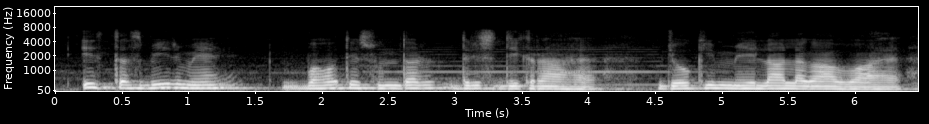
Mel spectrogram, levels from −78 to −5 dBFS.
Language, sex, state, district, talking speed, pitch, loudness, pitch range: Maithili, male, Bihar, Supaul, 150 wpm, 135 Hz, -14 LUFS, 115-150 Hz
